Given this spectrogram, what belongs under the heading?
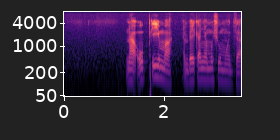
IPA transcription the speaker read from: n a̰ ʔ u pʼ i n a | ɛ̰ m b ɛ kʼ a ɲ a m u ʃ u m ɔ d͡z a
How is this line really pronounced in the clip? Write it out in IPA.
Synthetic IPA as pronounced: n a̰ ʔ u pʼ i m a | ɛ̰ m b ɛ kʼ a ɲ a m u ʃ u m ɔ d͡z a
